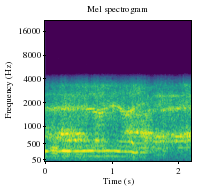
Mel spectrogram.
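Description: A man's voice holding one long sung or chanted note that stops about a second and a half in, with other voices faint behind it.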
